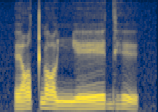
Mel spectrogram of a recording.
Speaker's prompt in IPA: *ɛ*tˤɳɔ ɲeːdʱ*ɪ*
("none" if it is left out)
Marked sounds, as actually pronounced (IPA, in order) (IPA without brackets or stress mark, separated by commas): ɛ, ɪ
